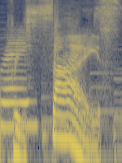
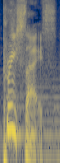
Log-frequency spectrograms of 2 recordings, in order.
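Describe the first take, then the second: First: The stress is on the second syllable. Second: The stress is on the first syllable. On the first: The speaker calls it right. "重音在后面，叫做precise" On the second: The speaker calls it wrong. "不要说precise"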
